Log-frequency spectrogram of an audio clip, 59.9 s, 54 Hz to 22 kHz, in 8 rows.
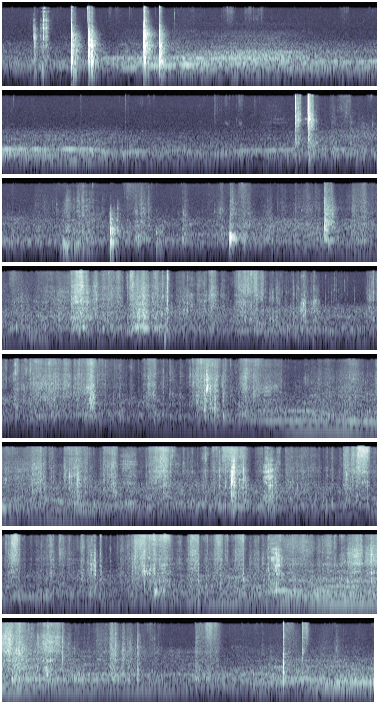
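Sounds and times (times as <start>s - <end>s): crinkling scraping and clicking: 16.0s - 55.7s.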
